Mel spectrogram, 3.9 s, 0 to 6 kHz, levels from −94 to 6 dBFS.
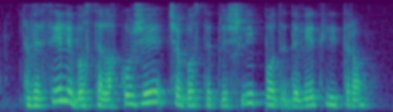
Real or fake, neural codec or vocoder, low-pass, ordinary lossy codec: real; none; 5.4 kHz; none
